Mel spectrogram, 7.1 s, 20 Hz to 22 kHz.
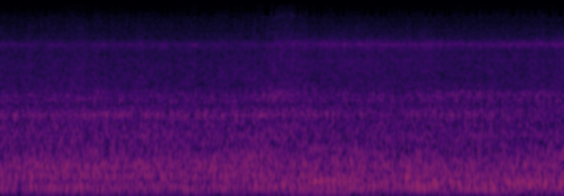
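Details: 1987 Ford Bronco 5.0 with EEC-IV ignition, SPOUT connector unplugged, rpm held slightly raised: runs smooth and even with no stumbles or dropped beats; no misfire.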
